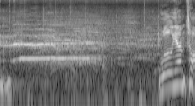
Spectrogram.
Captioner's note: audience cheering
